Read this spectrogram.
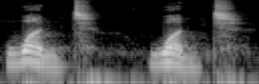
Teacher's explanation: Está vendo que o último som que a gente produz é o T, certo? E não é ti, é T.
